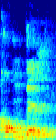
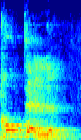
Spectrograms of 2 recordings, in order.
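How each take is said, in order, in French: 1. Les mots sont liés par un son D. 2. Les mots sont liés par un son T. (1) "on ne dit pas quand elle" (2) "Le D ici va se prononcer T. On dit quand elle"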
